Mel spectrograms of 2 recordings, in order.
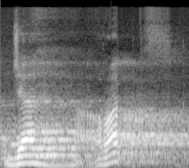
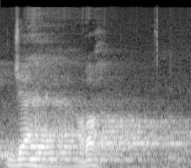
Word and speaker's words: جهرة: Ya, kalau misalkan tak marbutoh berharokat tanwin baik fathah, kasroh, dhammah, tanwin fathah, tanwin kasroh, tanwin dhammah, kita berhenti di tak marbutoh itu dibacanya ha sukun. Jahrah, bukan jahrat atau jahrota, ya.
